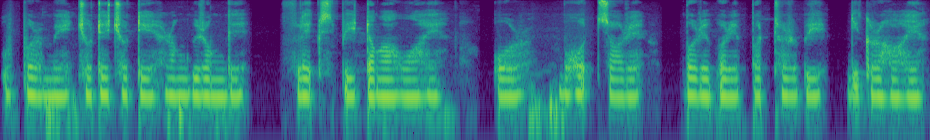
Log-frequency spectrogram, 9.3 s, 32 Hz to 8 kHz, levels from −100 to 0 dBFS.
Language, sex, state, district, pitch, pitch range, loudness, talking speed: Hindi, female, Arunachal Pradesh, Lower Dibang Valley, 180 Hz, 180-185 Hz, -22 LUFS, 135 wpm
